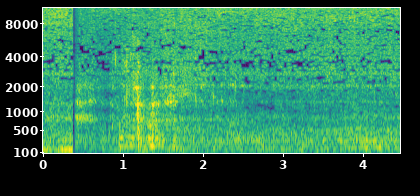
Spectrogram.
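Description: Peanuts frying in oil in a nonstick pan over a low gas flame: a faint, steady sizzle, with one light click about a second in.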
